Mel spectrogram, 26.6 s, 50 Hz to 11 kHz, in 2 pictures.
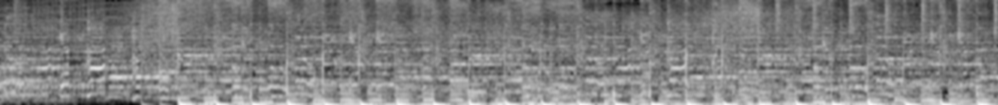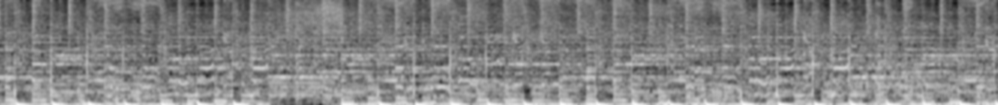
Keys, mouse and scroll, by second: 2.6-3.1 scroll up 3, 3.1 alt+a, 3.5 shift+middle click, 3.6 middle click, 4.3 scroll up 1, 4.4 shift+middle click, 5.3 click, 5.8 Tab, 6.7 2, 7.1 click, 7.7 3, 8.3 click, 8.8 middle click, 9.5 click, 11.1 alt+a, 11.3-11.8 scroll down 4, 11.7 Tab, 11.8 middle click, 12.2 alt+a, 14.0 scroll up 2, 14.1 middle click, 15.6 shift+middle click, 15.7 shift+middle click, 16.0 middle click, 16.0 scroll up 1, 19.4 middle click, 19.7 scroll up 2, 19.9 shift+middle click, 20.4-20.7 scroll up 2, 20.6 middle click, 20.8 shift+middle click, 22.4 middle click, 25.6 click, 26.2 Tab, 26.4 middle click.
